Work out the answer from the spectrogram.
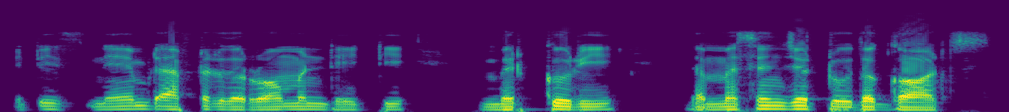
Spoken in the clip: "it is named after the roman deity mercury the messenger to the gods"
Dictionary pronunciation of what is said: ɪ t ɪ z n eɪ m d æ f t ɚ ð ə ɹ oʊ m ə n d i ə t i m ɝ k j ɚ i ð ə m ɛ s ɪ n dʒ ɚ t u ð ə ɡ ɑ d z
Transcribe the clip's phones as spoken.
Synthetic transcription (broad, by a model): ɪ t ɪ z n eɪ m d æ f t ɚ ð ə ɹ oʊ m ə n d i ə t i m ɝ k j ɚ i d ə m ɛ s ɪ n dʒ ɚ t u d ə ɡ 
